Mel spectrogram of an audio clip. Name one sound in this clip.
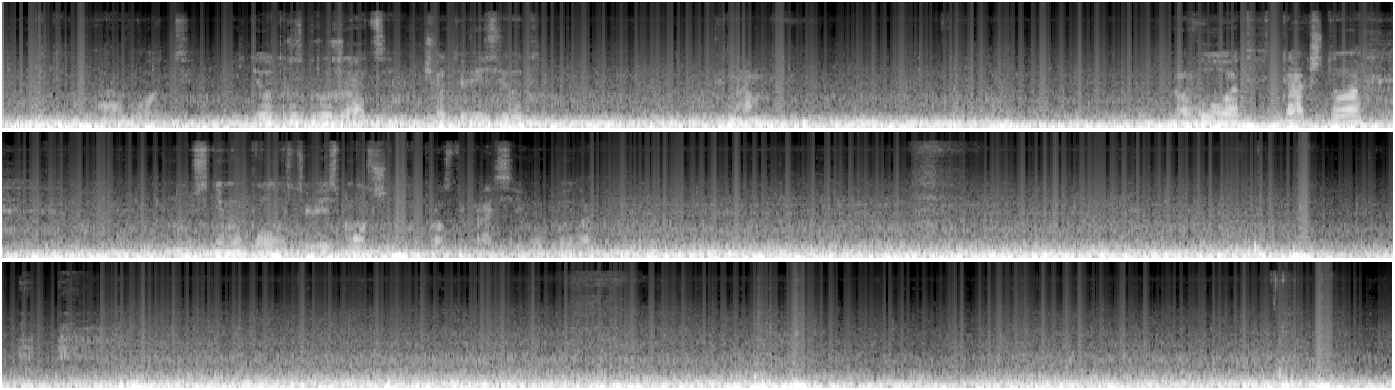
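A car engine and tyres rumble steadily on the road from inside the car.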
